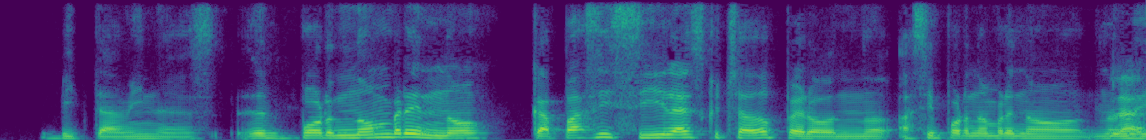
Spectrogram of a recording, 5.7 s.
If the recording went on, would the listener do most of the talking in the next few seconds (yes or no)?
yes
